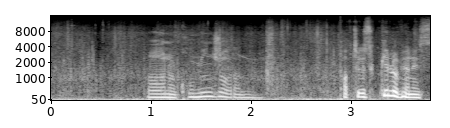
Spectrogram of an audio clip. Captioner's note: suddenly there is a rustle in the grass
